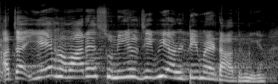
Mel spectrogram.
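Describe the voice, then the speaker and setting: A woman's voice: high-pitched, sing-song, normal speed, a bit bright. A young woman poet telling chatty comic stories to a live audience at a poetry recital. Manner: chatty storytelling, breaks into sung verse. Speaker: stage poet. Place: large hall with live audience. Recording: faint noise, long hall reverb.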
